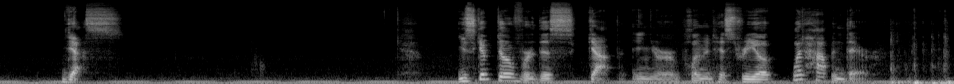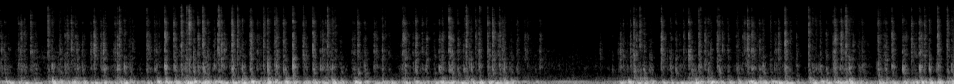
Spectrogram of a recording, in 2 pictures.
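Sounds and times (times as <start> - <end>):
steady low hum: 0.0 - 19.0
fast keyboard typing: 8.9 - 15.0, 15.6 - 19.0.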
